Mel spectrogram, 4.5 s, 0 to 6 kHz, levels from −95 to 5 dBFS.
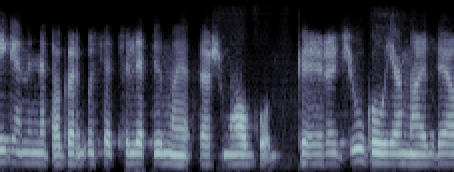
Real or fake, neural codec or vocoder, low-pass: fake; codec, 16 kHz, 1 kbps, X-Codec, HuBERT features, trained on balanced general audio; 5.4 kHz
